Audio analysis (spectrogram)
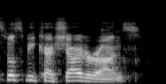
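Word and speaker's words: Carcharodons: Carcadons? Am I pronouncing?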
